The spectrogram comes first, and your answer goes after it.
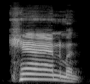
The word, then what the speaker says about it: Kahneman: slow by daniel kahneman they were spelling k-a-h-n-e-m-a-n but the pronunciation is cannabin and intensified my desire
